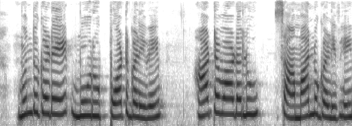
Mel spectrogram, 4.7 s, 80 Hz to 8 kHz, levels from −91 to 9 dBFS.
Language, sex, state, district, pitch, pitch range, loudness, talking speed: Kannada, female, Karnataka, Bidar, 330 Hz, 305-360 Hz, -11 LUFS, 75 wpm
